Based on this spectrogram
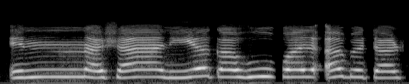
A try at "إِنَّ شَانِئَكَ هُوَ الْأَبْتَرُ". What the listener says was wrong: Okay, same thing because we have a sha, ni, and then hamza. Don't merge the ni with the hamza. Don't say niyaka. Niyaka is not correct. Ni'aka. Ni'aka, not niyaka.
